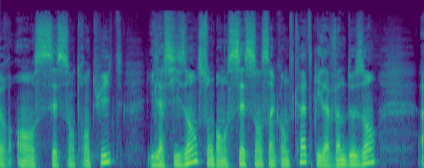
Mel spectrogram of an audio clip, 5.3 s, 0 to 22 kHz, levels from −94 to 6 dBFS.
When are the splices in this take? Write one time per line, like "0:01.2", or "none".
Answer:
0:02.7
